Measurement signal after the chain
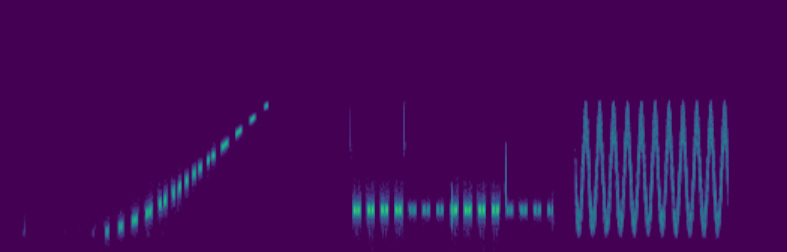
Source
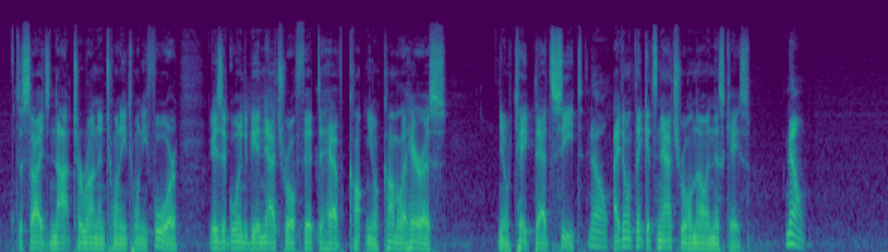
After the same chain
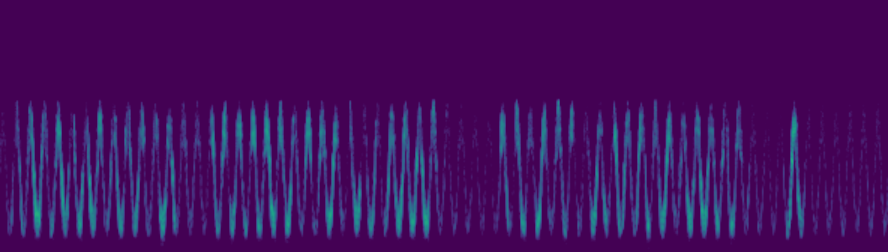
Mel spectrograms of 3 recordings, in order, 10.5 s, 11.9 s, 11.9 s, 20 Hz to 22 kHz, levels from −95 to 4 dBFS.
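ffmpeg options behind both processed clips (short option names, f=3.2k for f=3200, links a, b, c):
-filter_complex "[0:a]acrossover=split=570|2000[a][b][c];[a]acompressor=threshold=-46dB:ratio=4[d];[d][b][c]amix=inputs=3:normalize=0,afftfilt=real='re*between(b*sr/1024,450*pow(3000/450,0.5+0.5*sin(2*PI*5.4*pts/sr))/1.41,450*pow(3000/450,0.5+0.5*sin(2*PI*5.4*pts/sr))*1.41)':imag='im*between(b*sr/1024,450*pow(3000/450,0.5+0.5*sin(2*PI*5.4*pts/sr))/1.41,450*pow(3000/450,0.5+0.5*sin(2*PI*5.4*pts/sr))*1.41)':win_size=1024:overlap=0.75,volume=-3.5dB"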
